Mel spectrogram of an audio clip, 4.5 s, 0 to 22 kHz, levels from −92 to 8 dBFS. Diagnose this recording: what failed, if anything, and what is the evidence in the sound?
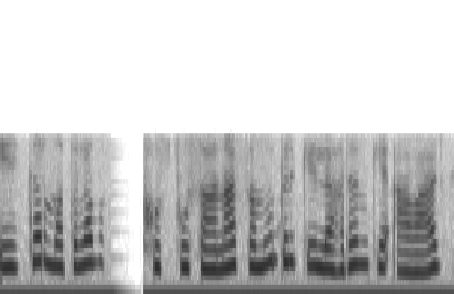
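The DC offset sits in the converter or analogue input stage and persists for the whole clip. The waveform rides on a constant shift away from zero, which cannot be heard as a tone but shows as steady energy at the very bottom of the spectrum. That fixed bias eats into headroom on one polarity, so peaks on that side reach full scale sooner, and the bias needs a high-pass filter or DC removal to correct.

The long network dropout, likely caused by packet loss on the network path, runs from 1.12 to 1.45 s in the speech. About 0.32 s of audio never arrived. The receiver's concealment carries the last sound forward as a fading buzz or hiss, leaving roughly 0.15 s of near silence at the end. Speech resumes at "फुस्फुसाना समुद्र के" with the lost portion simply absent. The band-limit at 4 kHz, consistent with G.711 mu-law, is part of the call path itself.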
